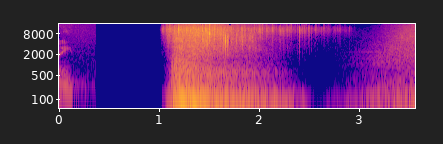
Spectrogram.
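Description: A burst of flame roars and whooshes.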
